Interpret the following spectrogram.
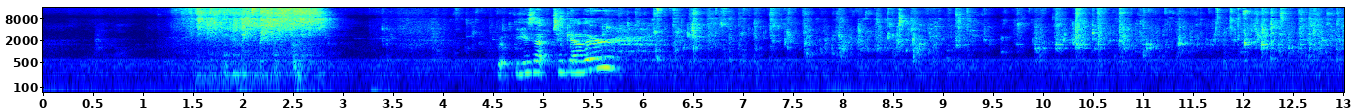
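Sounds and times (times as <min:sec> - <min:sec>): liquid sloshing: 0:03.3 - 0:13.0.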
